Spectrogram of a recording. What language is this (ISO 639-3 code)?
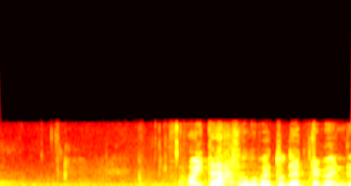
est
